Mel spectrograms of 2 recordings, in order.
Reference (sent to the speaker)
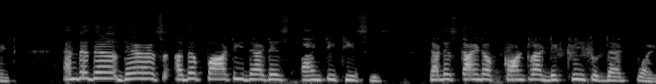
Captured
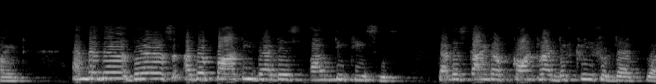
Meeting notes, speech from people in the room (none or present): none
